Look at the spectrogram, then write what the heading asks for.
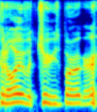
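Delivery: loud, high mocking copycat echo. Retelling how middle schoolers would answer someone: imitating a mocking voice. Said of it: "Like you're mocking someone?".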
